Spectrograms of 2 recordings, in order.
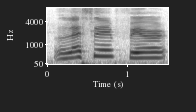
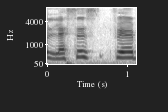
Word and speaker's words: Laissez: अच्छा, बहुत से लोग इसको लेसेस फेयर भी कहते हैं। That's wrong. Z is silent. ये फ्रेंच वर्ड है और फ्रेंच कुछ ऐसी अटपटी होती है, लिखा हुआ कुछ होता है और बोलते कुछ है।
